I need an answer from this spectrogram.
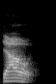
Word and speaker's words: doubt: numb num silent b doubt d o u silent b d d e silent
